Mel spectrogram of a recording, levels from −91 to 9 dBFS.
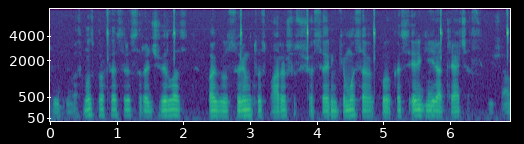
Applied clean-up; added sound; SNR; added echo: none; Tick-tock; 5 dB; none.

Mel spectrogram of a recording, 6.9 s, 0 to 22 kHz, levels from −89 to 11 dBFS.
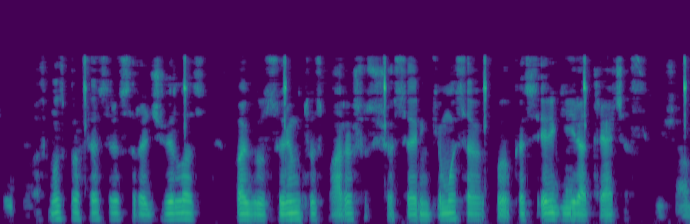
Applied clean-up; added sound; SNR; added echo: classical method Wiener filter.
